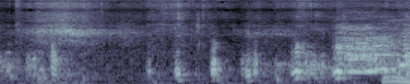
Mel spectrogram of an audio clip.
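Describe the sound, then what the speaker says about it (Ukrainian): Young Jersey Giant roosters cluck and murmur close by in a winter farmyard, a flurry of short, uneven calls rising into a louder, stronger cluck at the end. "От такі, от такі півники наші молодші групи"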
